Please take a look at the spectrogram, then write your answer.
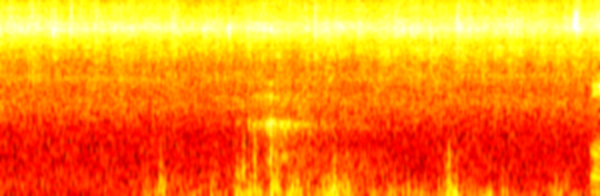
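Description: Rain drums on a tarp during a windy storm, irregular loud spattering bursts and flapping over a steady hiss, growing heavier after the first couple of seconds.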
